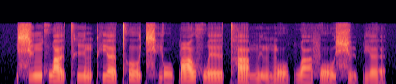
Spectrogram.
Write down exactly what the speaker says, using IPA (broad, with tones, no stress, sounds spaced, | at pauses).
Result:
ɕ i˥ ŋ x w a˥˧ ɪ̯ t̪ʰ i˥˧ n pʰ j ɛ˥˧ t̪ʰ ɤ˥˩ t͡ɕʰ j o˩ ʊ̯ p ɑ˥ ʊ̯ x w e˥ ɪ̯ t̪ʰ ä˥˩ m ḭ˨˩ n m o˥˩ ʊ̯ p w ä˧˥ f o˥˩ ʊ̯ ɕ y̰˨˩ p j ɛ˥˩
